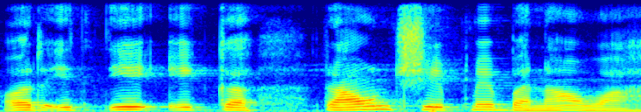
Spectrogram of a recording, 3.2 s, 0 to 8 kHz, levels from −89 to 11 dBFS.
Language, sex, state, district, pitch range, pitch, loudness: Hindi, female, Karnataka, Bangalore, 165-190 Hz, 180 Hz, -17 LUFS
